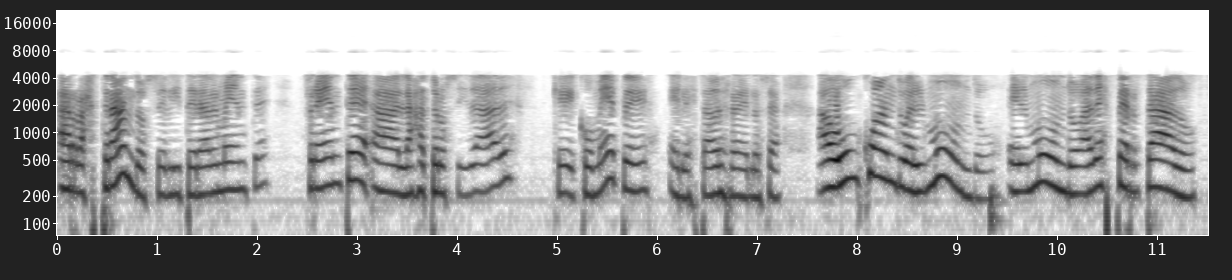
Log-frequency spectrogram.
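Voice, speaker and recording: A woman's voice: on the high side, no room sound. A woman hosting a political debate show, speaking in a pointed, emphatic way. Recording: dry tinny phone-like sound.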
